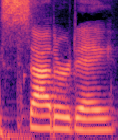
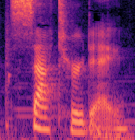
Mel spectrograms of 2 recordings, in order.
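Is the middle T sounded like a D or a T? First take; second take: D; T. First: The middle T sounds like a D. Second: The middle T sounds like a T. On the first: "I will say Saturday" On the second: "not Saturday"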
